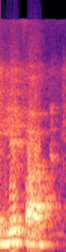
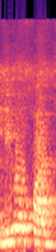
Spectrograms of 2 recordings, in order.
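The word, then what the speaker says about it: leopard: অনুরূপভাবে এটা হচ্ছে লেপার্ড, লেপার্ড, এখানে হচ্ছে লেপার্ড, এই জায়গাতে কিন্তু লিওপার্ড না, এটা যদি লিওপার্ড বলি তাহলে কিন্তু আমাদের রং প্রনাউন্সিয়েশন হয়ে যাবে। তো এটাকে উচ্চারণ করতে হবে লেপার্ড। তাহলে লেপার্ডে আমরা ও আছে, যদিও ও আছে কিন্তু ওকে আমরা উচ্চারণ করি না।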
